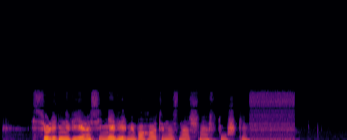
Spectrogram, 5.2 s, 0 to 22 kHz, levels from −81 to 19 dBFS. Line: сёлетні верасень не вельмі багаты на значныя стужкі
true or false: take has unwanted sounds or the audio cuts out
false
